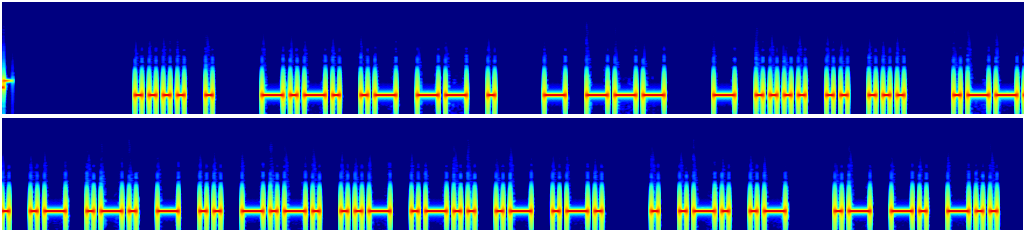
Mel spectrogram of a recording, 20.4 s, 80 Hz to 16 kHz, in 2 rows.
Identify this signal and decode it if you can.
Morse code, heard as a keyed tone, about 17 wpm, 700 Hz. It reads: HE CAME TO THIS PARTICULAR ERA AND
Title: A Sound Of Thunder 17wpm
